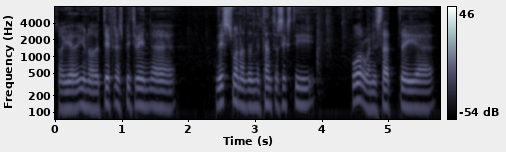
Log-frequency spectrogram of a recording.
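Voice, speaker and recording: A man's voice: medium pitch, fairly even intonation, moderate pace, a little mellow. A man co-commentating a live racing video game match in a casual, hesitant way. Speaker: esports co-commentator.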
